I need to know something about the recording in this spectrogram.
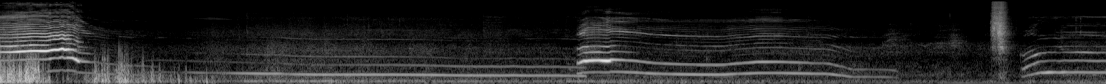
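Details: Pet cat from a household with Mickey and a red cat, giving drawn-out wailing meows: a loud opening cry, then a long, slowly falling moan, a second wavering howl near six seconds, and a short rising meow near the end.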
